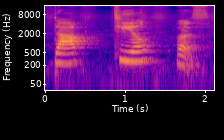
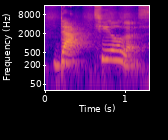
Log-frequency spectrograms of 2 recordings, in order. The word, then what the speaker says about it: dactylus: So the Latin word of dactyl is dactylus, which itself has stress pattern of dactyl, dactylus, dactylus.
